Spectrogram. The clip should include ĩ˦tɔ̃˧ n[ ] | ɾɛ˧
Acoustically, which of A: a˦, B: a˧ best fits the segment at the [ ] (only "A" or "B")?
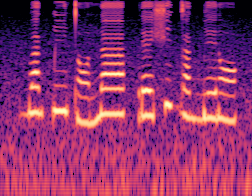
A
